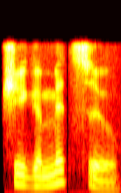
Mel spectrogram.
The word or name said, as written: Shigemitsu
